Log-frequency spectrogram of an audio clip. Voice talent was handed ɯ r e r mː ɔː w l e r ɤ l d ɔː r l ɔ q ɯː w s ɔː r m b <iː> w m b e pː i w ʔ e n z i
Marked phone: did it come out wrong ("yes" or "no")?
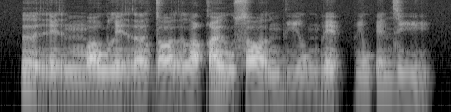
no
